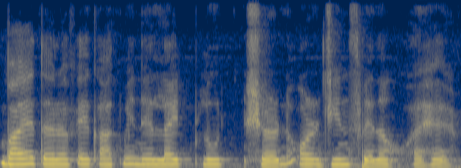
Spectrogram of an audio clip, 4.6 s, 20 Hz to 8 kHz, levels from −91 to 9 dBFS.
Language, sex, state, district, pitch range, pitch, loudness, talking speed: Hindi, female, Arunachal Pradesh, Longding, 230-245 Hz, 235 Hz, -16 LUFS, 170 wpm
